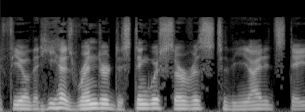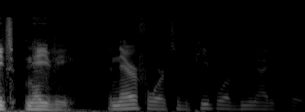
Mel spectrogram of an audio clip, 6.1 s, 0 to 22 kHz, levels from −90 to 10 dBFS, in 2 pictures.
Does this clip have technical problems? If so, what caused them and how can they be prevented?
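No, nothing here needs fixing or preventing; the speech simply fades out smoothly from around 2.5 s to the end, as an editor would intend.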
